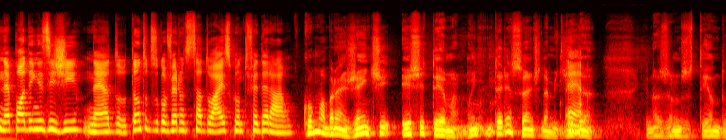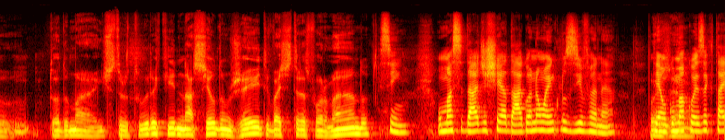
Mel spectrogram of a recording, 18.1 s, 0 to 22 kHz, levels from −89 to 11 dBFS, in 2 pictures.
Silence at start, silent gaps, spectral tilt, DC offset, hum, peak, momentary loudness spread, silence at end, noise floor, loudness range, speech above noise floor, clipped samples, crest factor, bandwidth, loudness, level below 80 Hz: 0 s; none; -5 dB/octave; under 0.1%; none; 0 dBFS; 9 LU; 0 s; -43 dBFS; 5 LU; 27 dB; under 0.1%; 16 dB; 16 kHz; -17 LUFS; -44 dBFS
